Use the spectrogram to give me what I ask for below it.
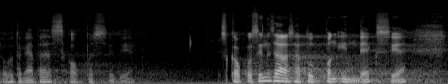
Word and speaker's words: Scopus: Ini sama, ini bacanya yang betul Scopus sebetulnya ternyata gitu ya.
